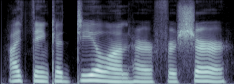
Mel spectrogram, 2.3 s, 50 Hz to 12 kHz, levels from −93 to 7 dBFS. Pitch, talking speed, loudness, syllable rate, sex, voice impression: 175 Hz, 205 wpm, -15 LUFS, 3.7 syllables/s, female, feminine, adult-like, tensed, slightly bright, soft, slightly muffled, slightly halting, calm, slightly friendly, unique, slightly kind, modest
